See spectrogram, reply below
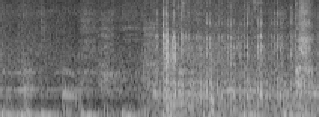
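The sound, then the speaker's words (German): A motorboat engine chugs with a steady low rumble at a jetty at night, then revs up louder and rougher about halfway through as the boat, boarded by two figures in diving suits, starts moving off. “Sie klettern auf ein Motorboot.”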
